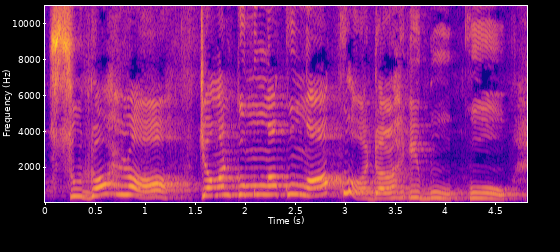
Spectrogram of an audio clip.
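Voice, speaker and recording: A haughty young merchant son from a folk tale, acted by a young girl. The voice is very high and theatrical, with slow, stretched words. The room echoes around it. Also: lively intonation, a little hiss or hum, full character voice. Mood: scornful. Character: arrogant young merchant son who disowns his mother.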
